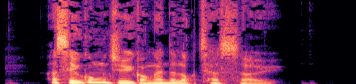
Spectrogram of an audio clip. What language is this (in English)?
Cantonese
